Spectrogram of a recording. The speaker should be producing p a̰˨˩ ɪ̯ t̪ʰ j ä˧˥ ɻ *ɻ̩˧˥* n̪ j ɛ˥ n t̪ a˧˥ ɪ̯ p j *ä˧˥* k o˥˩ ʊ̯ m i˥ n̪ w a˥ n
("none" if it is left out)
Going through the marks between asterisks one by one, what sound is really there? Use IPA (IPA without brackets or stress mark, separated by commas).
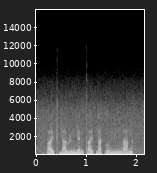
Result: ɻ̩˧˥, ä˥˧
